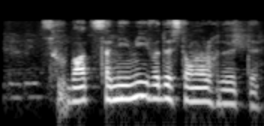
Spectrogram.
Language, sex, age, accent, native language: Uzbek, male, 18-24, Buxoro, Uzbek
